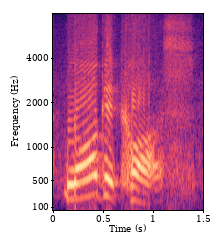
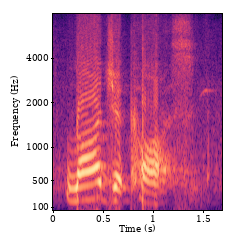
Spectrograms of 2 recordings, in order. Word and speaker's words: logikos: The Greek word is logikos, sometimes pronounced logikos.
